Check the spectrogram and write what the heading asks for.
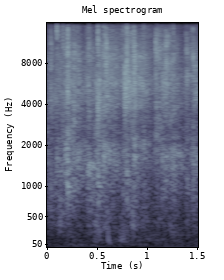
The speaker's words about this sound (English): Thanks, team. Was that good or what? You've done it again. So good. Yeah, give them a clap. That's brilliant.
